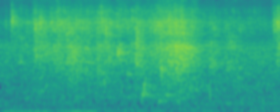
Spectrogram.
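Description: Water poured out of a large metal pot, splashing onto a concrete floor in uneven gushes.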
